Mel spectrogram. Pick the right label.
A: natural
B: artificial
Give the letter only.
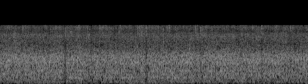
B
